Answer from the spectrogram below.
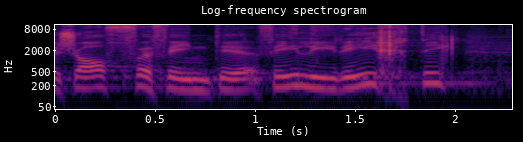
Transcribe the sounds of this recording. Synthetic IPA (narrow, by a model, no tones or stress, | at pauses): əʃɑfəfɪnd̪ifɪliɾɪχtiɡ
